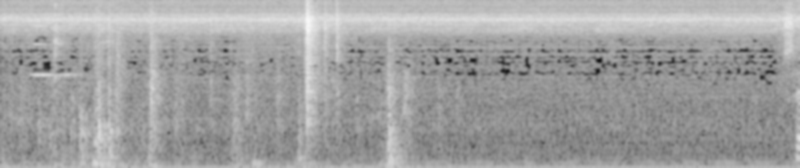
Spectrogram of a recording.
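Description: A few light knocks and clicks of handling as a headband is fitted into the hair, the sharpest about three seconds in, over a steady low hum and hiss.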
